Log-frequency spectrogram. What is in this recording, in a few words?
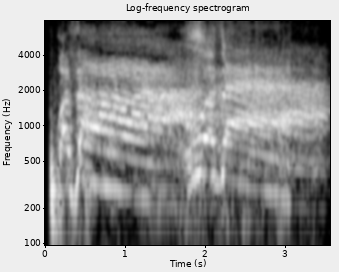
wassaaap; scary movie parodia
